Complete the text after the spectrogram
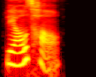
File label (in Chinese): "潦草", Chinese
